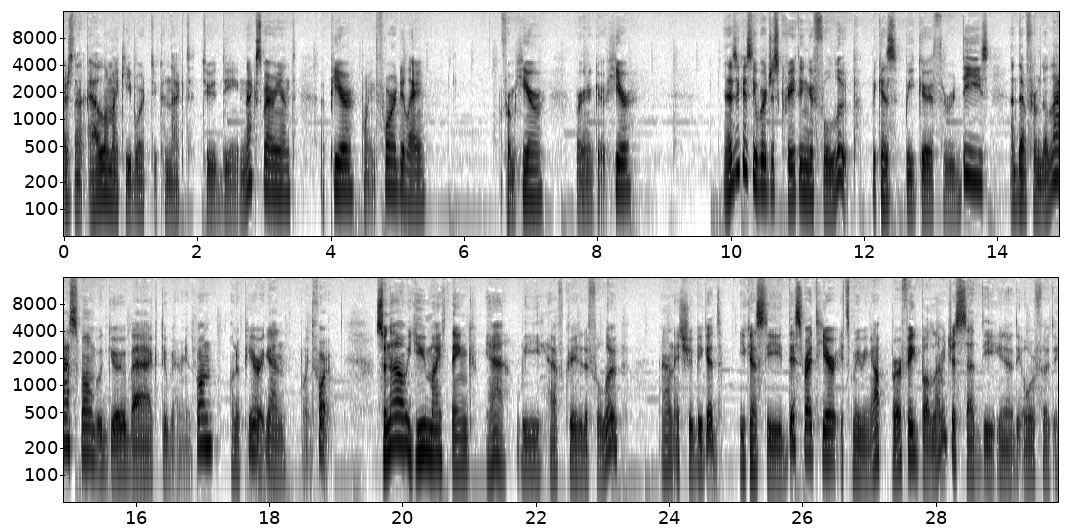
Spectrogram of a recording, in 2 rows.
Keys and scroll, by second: 0.4 l, 3.9-5.3 typing, 8.1 l, 10.6-12.0 typing, 15.2 l, 17.8-19.2 typing, 26.2 Escape.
